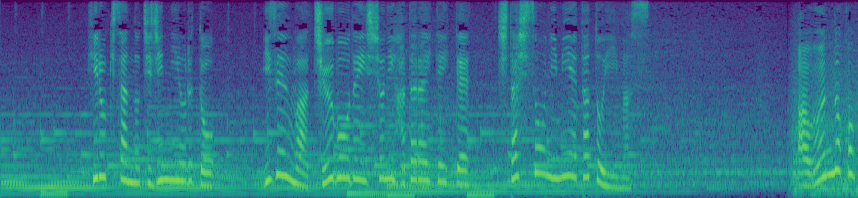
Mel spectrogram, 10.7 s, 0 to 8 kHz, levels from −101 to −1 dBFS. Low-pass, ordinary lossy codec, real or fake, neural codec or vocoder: none; none; real; none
